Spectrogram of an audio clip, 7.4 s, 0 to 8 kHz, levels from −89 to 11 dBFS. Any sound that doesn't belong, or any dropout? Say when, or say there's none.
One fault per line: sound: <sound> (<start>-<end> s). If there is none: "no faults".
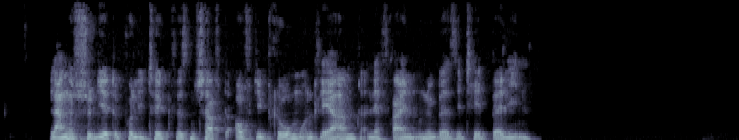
no faults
